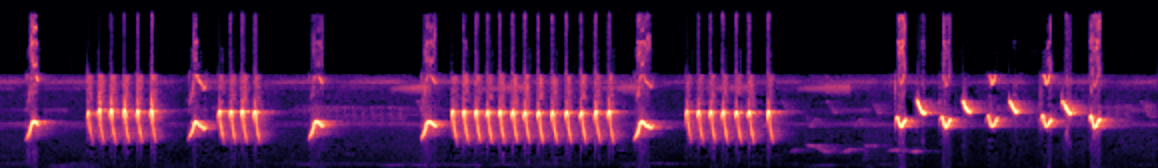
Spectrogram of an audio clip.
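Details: Kolibri ninja singing on a training recording for caged birds. Very high trilled bursts of rapid pulses are separated by sharp upswept chips, ending in a tumbling series of varied high twittering notes.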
